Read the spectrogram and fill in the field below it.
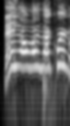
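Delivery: high, loud retold astonishment; mock amazement. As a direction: exclaim it high, playing up the surprise. Retelling his reaction to coworkers.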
